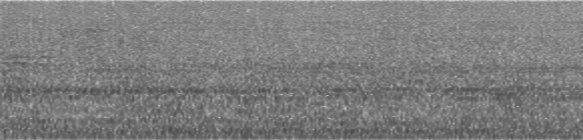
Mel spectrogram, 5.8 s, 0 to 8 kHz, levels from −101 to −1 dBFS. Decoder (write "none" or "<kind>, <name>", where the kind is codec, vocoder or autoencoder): none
